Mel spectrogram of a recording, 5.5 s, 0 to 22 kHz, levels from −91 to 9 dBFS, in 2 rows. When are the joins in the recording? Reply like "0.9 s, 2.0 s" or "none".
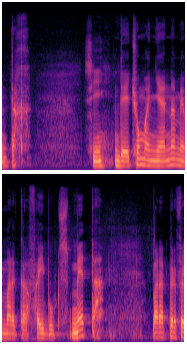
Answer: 1.7 s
